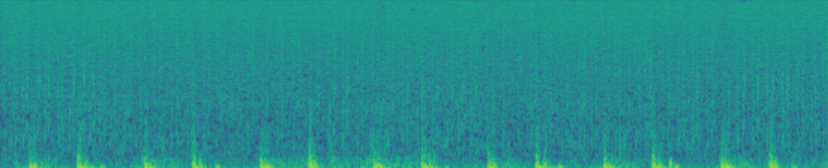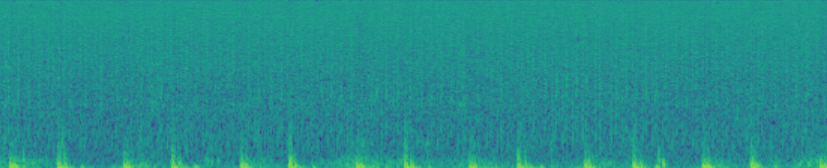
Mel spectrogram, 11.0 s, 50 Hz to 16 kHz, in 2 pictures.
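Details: Heart sounds after compression, with three sounds per beat: regular low heart thumps at about 78 a minute, with an extra sound in each beat giving a gallop-like triple rhythm.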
